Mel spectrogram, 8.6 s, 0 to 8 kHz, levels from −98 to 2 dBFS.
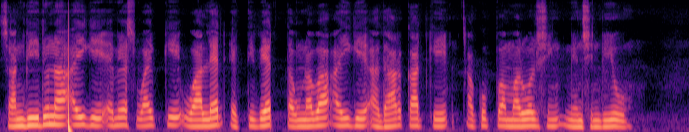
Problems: none marked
